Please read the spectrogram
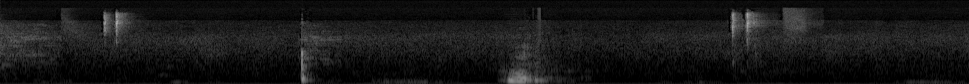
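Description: Sparse computer mouse clicks, a few sharp single clicks spread apart, with one brief murmured voice sound about halfway through.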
